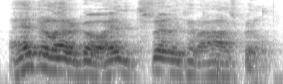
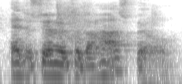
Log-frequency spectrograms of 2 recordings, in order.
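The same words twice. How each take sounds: First: Retold reply, pushed louder; raised voice. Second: Said in the usual way. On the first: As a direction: insist over his shouting. Officer shouts back explaining.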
